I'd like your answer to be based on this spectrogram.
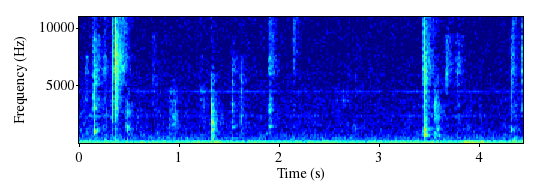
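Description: A utility knife blade scrapes curls off the face of a thin, hand-sized, solid pale pink dried bar of soap held in the hand. Quiet, short, crisp clicking scrapes with a bright, high edge sound at scattered moments over a low, steady hum. Each one cuts off almost instantly.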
